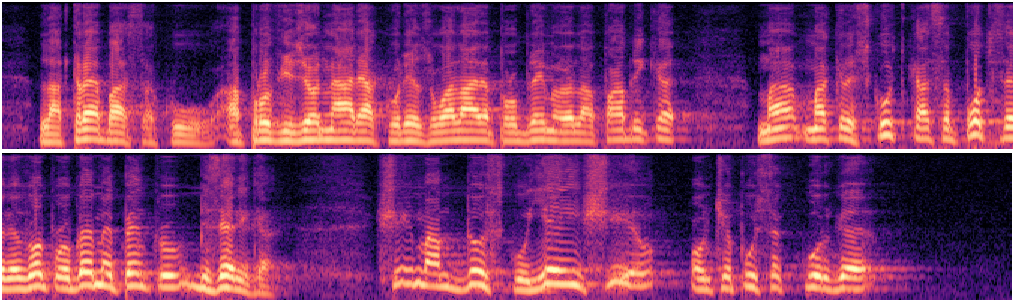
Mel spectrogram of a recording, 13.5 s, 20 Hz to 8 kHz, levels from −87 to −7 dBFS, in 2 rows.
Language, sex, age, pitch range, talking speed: Romanian, male, 60-79, 130-180 Hz, 135 wpm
